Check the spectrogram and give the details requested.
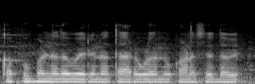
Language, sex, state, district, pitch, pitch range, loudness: Kannada, male, Karnataka, Bidar, 120 Hz, 115-125 Hz, -14 LUFS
